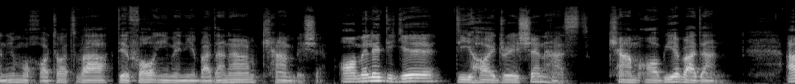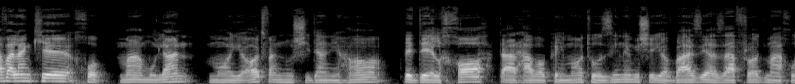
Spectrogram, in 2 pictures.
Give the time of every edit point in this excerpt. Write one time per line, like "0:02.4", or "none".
0:01.1
0:06.0

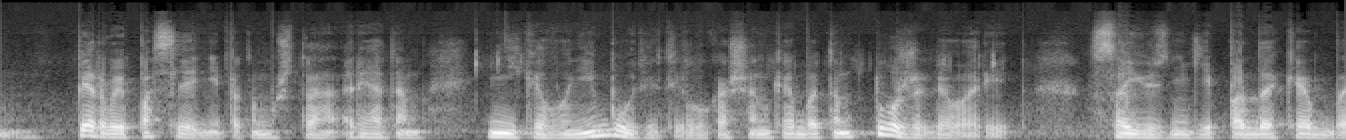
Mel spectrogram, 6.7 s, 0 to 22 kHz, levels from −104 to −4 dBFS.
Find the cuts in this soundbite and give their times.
none

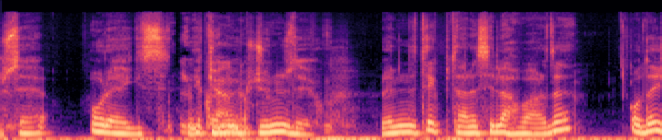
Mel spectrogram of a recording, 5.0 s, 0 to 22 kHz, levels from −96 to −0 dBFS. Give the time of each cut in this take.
0:01.3
0:02.9

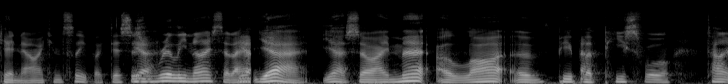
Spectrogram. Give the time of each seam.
0:02.5
0:05.8

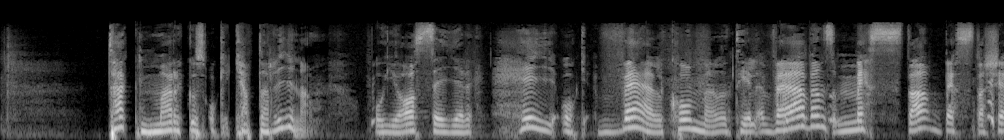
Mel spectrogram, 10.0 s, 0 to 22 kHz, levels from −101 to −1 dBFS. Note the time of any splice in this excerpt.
none

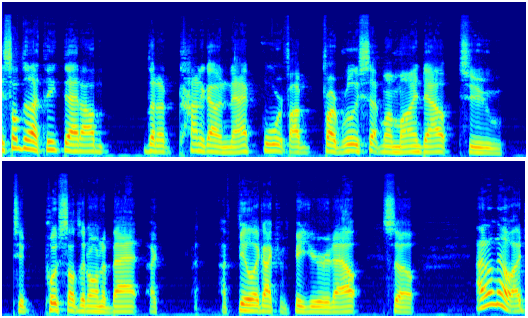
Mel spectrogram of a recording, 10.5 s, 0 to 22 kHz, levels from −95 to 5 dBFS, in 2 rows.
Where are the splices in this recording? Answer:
0:09.0

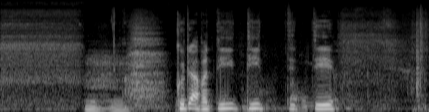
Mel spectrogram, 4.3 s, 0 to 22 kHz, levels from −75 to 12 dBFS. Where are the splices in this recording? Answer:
0:01.7

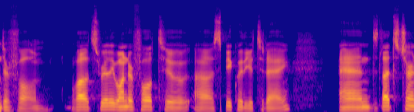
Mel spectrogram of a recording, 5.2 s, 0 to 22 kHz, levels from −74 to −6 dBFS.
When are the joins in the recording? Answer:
none

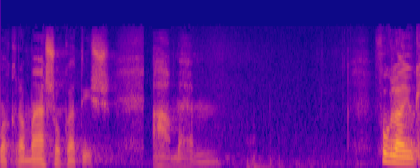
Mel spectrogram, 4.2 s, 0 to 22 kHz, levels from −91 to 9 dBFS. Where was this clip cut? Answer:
0:01.4

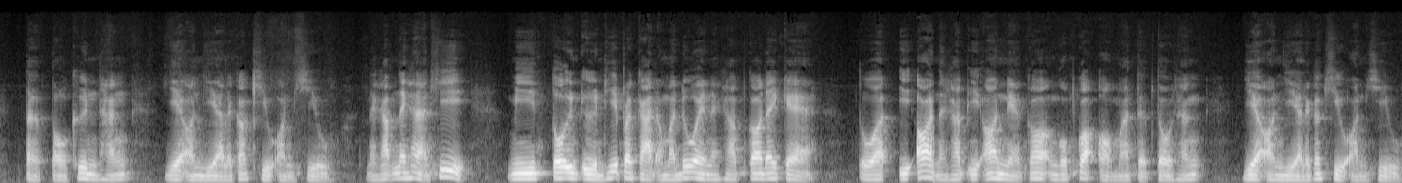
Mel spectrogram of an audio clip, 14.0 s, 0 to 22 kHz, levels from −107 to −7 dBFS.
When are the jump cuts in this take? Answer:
0:09.3

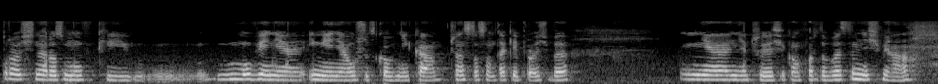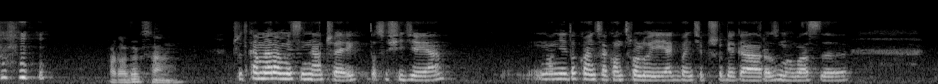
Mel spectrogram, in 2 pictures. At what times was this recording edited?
0:13.1

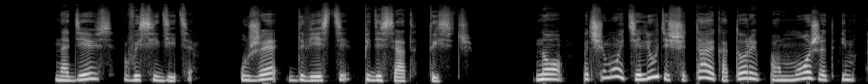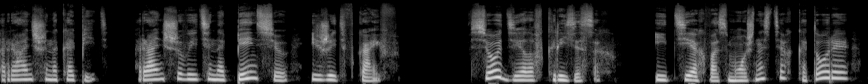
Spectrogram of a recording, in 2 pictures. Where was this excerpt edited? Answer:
0:07.2

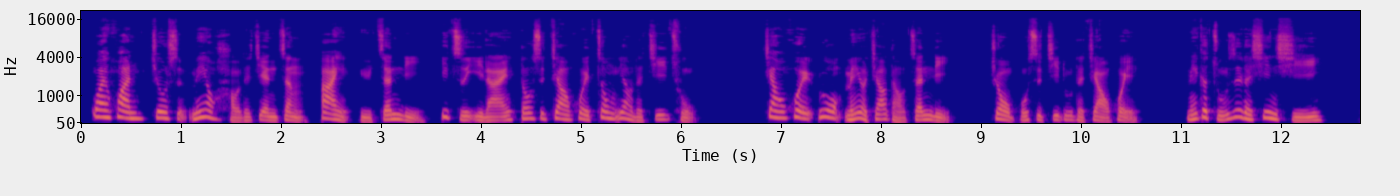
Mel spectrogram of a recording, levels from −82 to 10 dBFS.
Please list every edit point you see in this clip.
0:02.3
0:10.9

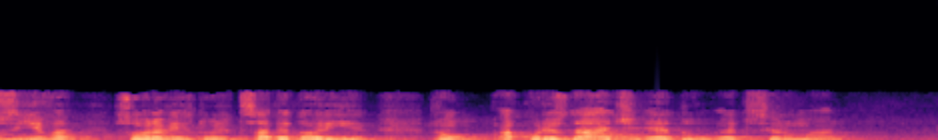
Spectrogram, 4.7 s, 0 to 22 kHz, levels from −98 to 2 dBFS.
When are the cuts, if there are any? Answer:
0:02.1

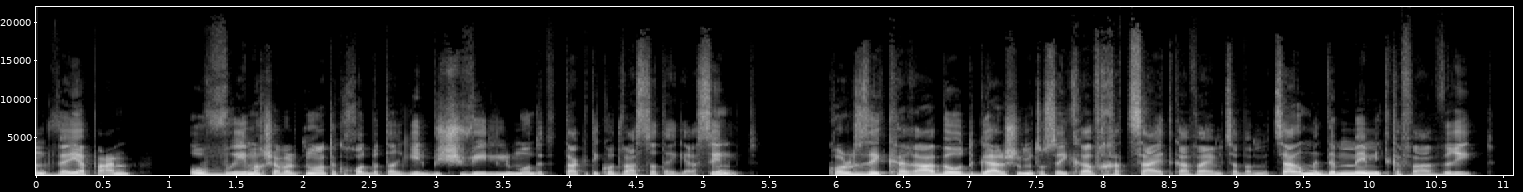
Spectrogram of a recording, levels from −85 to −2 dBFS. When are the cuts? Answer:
0:05.8

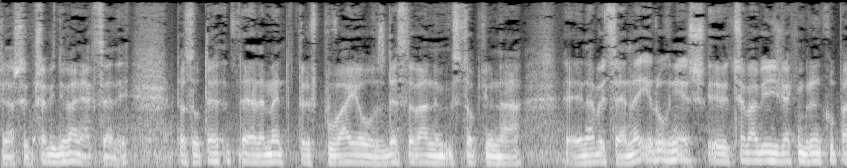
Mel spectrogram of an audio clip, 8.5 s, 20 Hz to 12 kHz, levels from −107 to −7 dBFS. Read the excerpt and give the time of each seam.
0:01.7

